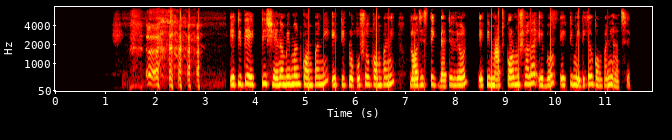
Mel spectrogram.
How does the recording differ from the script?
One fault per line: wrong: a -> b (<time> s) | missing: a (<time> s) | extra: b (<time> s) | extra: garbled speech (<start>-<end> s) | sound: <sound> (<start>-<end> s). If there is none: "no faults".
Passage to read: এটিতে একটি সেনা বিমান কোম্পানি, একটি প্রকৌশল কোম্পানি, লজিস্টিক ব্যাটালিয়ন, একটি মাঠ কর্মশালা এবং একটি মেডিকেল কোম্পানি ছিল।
sound: laugh (1.5-3.0 s)
wrong: ছিল -> আছে (11.3 s)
